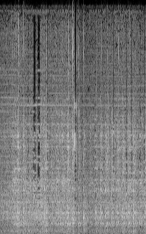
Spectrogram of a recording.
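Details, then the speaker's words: Light test turning cut on a lathe in an unknown steel after changing to a new insert, with feed on; even steady hiss with no chatter or squeal, a normal clean cut. "I'm just taking a light cut to see how things are going to look."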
